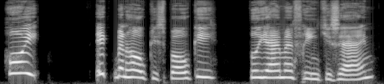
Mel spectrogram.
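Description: A woman voicing a small, friendly, cheerful little ghost in a playful, teasing, high voice. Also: big pitch swings, slow, dry recording, clean studio sound, exaggerated voice.

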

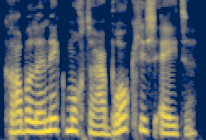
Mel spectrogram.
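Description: A woman voicing a gentle female cat in a children's story, speaking softly and tenderly. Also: mid-range voice, normal speed, dry recording, studio quality, natural voice.

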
